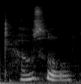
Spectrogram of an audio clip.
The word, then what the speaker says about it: tousle: And it was, like, tousle. Like, mouse.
